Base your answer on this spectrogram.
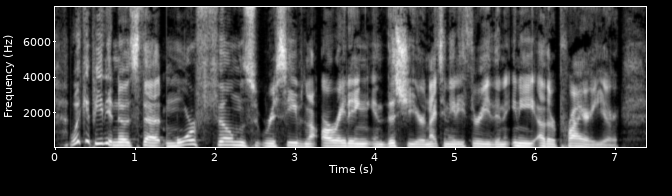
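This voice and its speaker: Speaking in a plain, everyday voice, a man with a fairly high pitch and lively intonation keeps a moderate pace with hardly any pauses. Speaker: podcast co-host. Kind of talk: casual chat about movies.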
